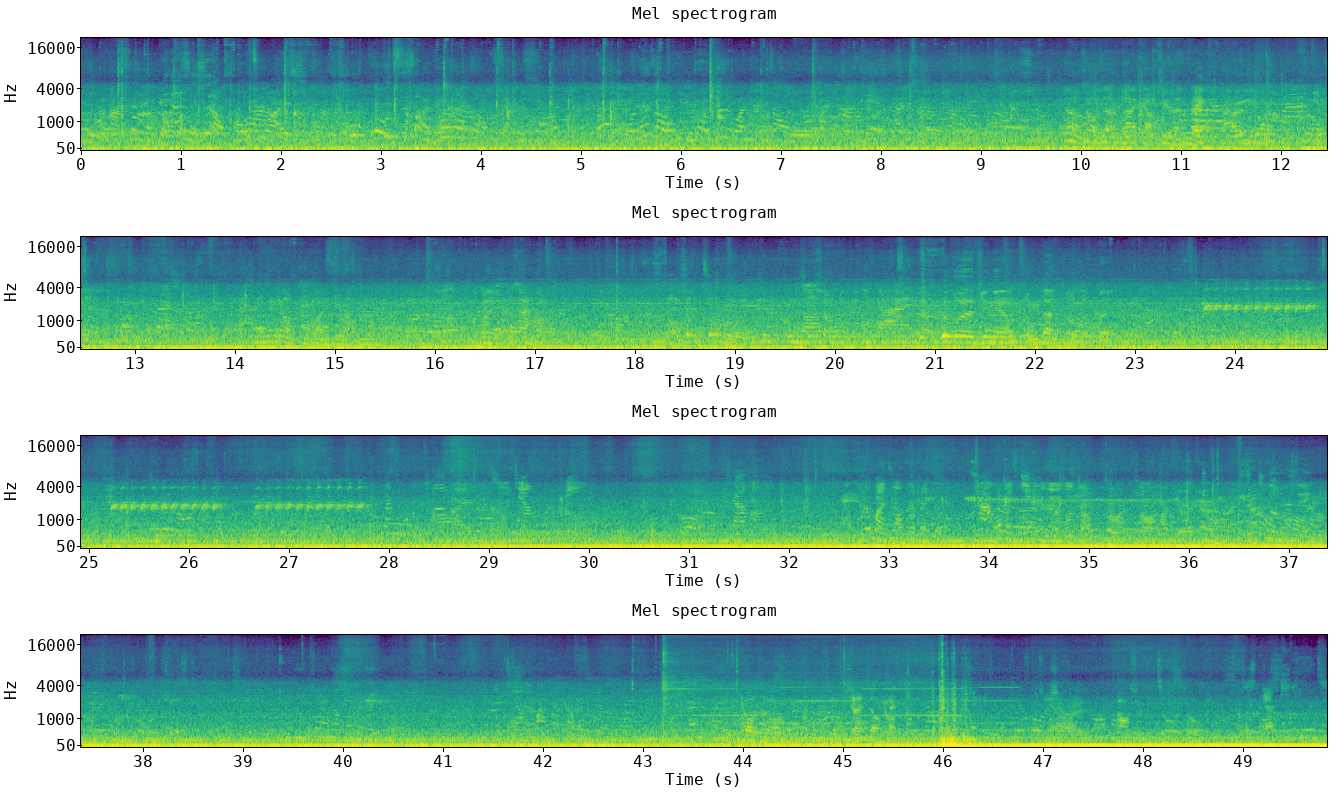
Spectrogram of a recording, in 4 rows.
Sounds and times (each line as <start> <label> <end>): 0.0 Walking in the station 49.8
